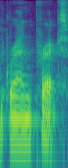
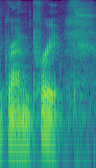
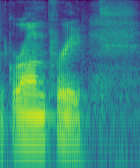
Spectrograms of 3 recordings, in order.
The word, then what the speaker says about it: grand prix: it was called a grand prix but it's of course the grand prix or is it grand prix i don't think you even pronounce the d in grand it's just a grand prix and i would just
